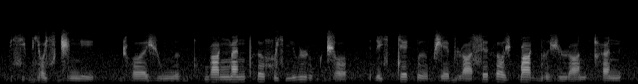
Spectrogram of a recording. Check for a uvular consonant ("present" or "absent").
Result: present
